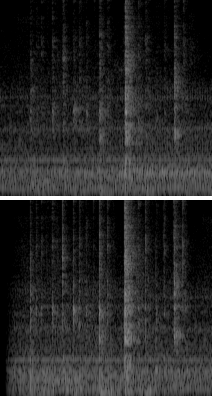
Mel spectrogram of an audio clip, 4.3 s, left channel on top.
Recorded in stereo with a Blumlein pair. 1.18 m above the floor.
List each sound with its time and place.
0.6 s typing on a keyboard: 40° right, 0.5 m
